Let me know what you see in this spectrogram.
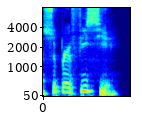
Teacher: Você vai escutar o som desse I, ó, superfície. Veja que o E, ele aparece um pouquinho mais que o I. Então, o I é mais fraco e o E é mais forte. Se eu vou do mais fraco para o mais forte, pessoal, o ditongo ele não é decrescente, ó.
